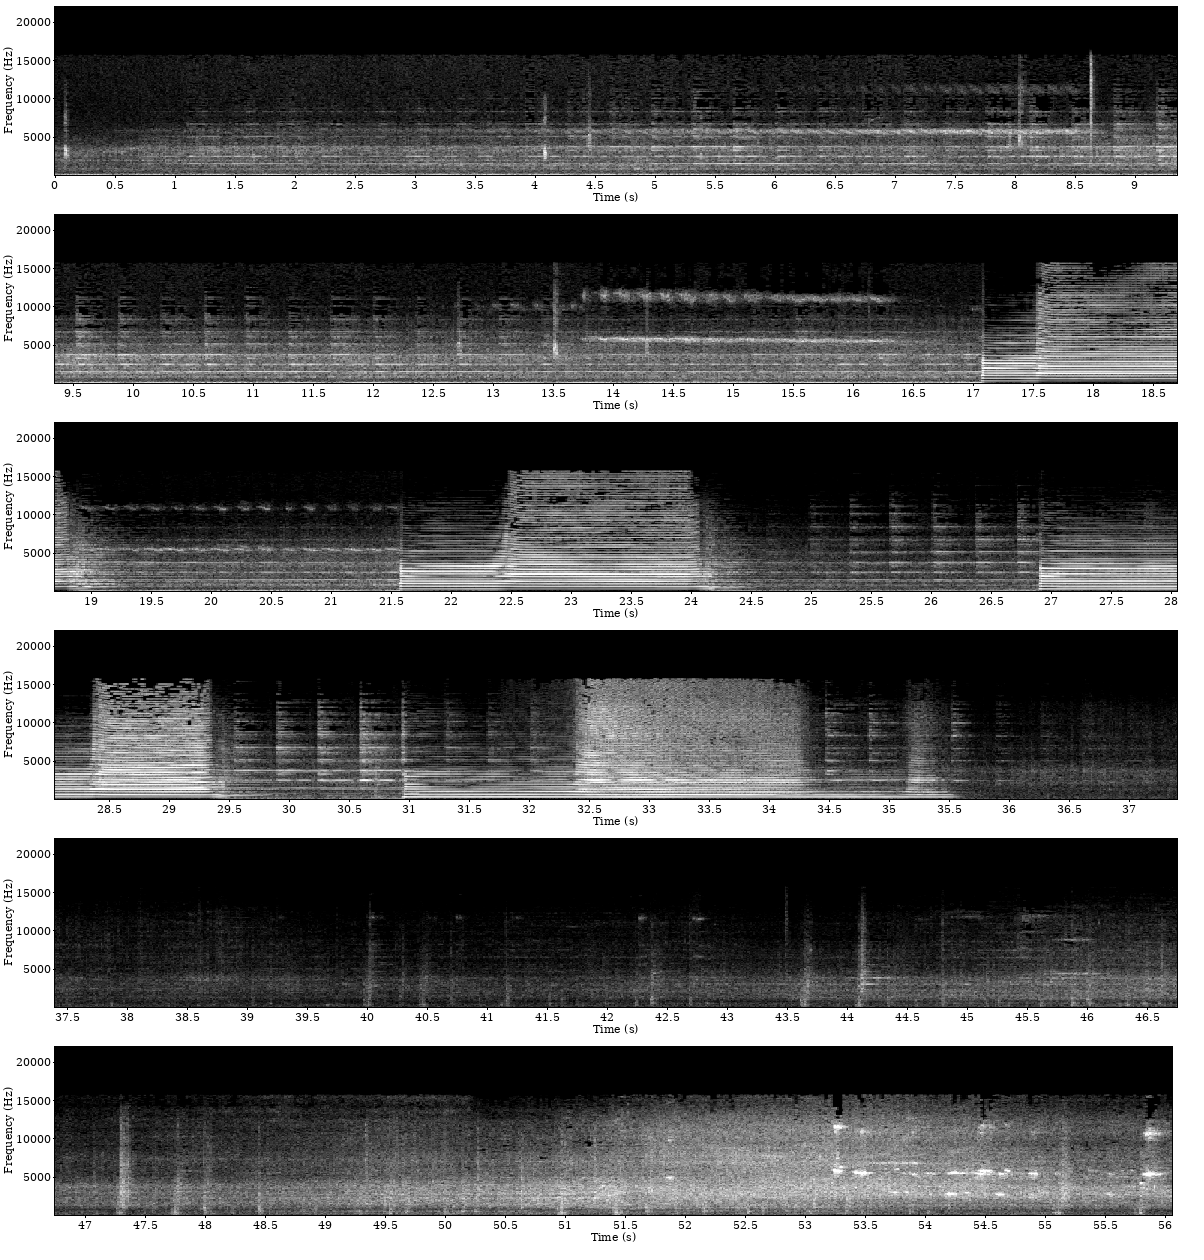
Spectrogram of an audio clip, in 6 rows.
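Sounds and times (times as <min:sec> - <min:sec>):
train wheels clicking over rail joints: 0:00.0 - 0:17.1, 0:35.9 - 0:56.0
locomotive air horn blasts: 0:17.0 - 0:19.5, 0:21.6 - 0:24.7, 0:26.9 - 0:29.9, 0:30.9 - 0:35.8.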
